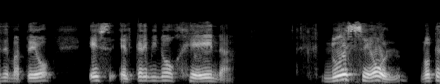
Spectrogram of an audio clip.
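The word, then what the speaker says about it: gehenna: el infierno ahí la palabra infierno en el griego es gena se escribe G doble e doble n y ajena gena ojena como pudieran decir esta este vocablo griego Gera en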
